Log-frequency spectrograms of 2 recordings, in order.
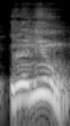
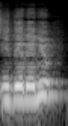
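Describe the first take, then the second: First: Renew pushed out louder; stress on renew. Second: Said in the usual way. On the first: Real, not acted. Ranting about endless permits, renew punched louder. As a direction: hit renew hard and loud.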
